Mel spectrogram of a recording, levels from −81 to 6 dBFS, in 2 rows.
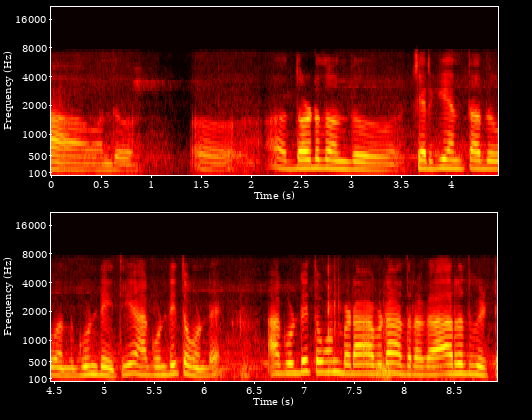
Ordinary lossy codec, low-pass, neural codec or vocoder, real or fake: none; none; none; real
